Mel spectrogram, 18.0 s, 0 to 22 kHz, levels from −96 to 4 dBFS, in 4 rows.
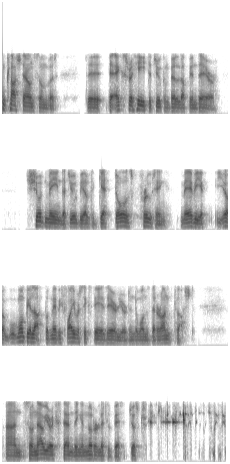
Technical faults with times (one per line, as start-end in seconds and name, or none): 16.44-18.04 codec payload misread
